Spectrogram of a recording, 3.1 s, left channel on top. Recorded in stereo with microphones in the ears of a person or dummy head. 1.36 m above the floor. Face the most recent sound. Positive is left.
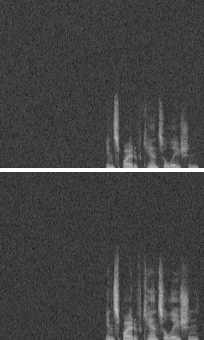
turn(degrees=-45)  # may be behind; listen again after turning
